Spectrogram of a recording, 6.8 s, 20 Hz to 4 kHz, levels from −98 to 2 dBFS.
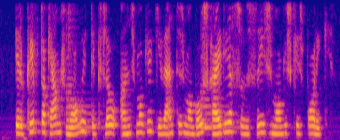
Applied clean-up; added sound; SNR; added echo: none; Bowed string instrument; 16 dB; none.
